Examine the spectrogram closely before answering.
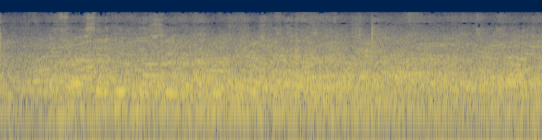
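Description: A steady, dense wash of crowd chatter fills the Apple store on Fifth Avenue in Manhattan, New York, a very large area with many tables, many overlapping voices blending into a lively, festive hubbub with no single speaker standing out.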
